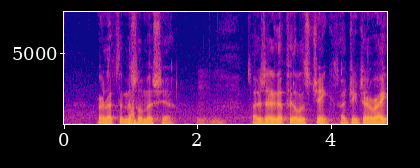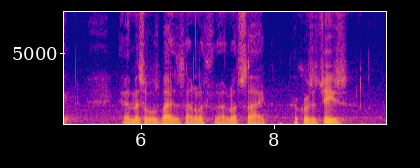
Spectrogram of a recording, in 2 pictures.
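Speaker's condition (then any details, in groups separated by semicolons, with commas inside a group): Parkinson's; hard time walking and talking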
